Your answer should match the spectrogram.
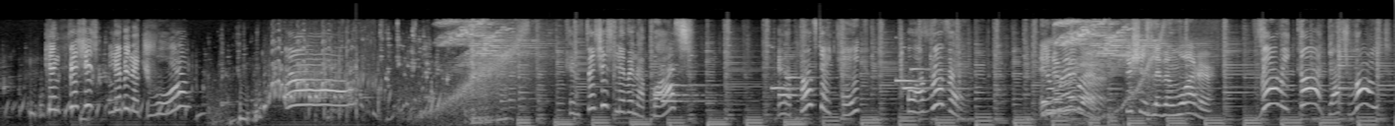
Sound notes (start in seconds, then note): none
